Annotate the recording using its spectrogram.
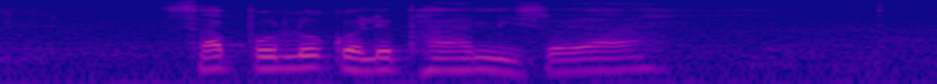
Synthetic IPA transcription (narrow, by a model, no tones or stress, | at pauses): sapʼʊlʊkʼɔlɪpʰahamisɔja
